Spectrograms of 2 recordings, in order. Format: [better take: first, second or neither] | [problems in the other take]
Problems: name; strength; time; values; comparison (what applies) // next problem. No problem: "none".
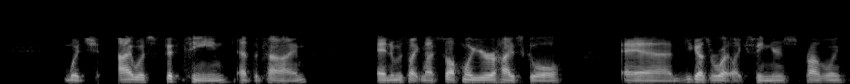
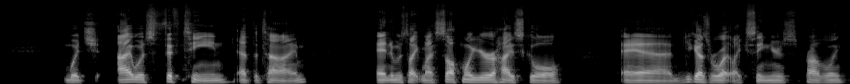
second | phone-call audio; poor line; nothing above 3.5 kHz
